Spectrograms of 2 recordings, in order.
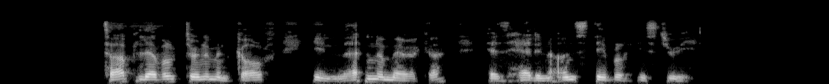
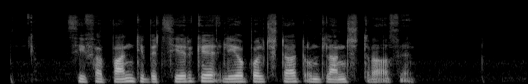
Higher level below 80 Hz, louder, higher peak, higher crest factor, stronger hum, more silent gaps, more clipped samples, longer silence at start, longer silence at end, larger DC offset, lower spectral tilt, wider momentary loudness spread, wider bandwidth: first, -62 dBFS vs -70 dBFS; first, -18 LUFS vs -27 LUFS; first, -2 dBFS vs -8 dBFS; about the same, 18 dB vs 20 dB; neither; first, 2.76-2.81 s, 3.02-3.11 s, 4.47-4.57 s, 4.73-4.86 s, 5.90-5.94 s vs none; neither; first, 1.05 s vs 0.7 s; first, 1.4 s vs 1.15 s; neither; about the same, -5 dB/octave vs -6 dB/octave; about the same, 11 LU vs 10 LU; second, 8 kHz vs 11.5 kHz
